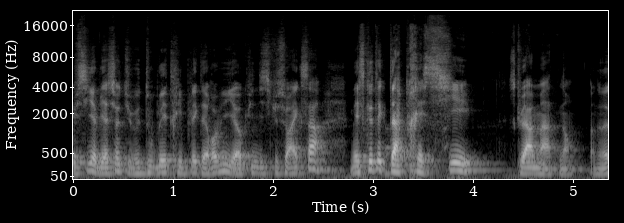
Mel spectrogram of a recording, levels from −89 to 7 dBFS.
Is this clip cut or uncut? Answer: cut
